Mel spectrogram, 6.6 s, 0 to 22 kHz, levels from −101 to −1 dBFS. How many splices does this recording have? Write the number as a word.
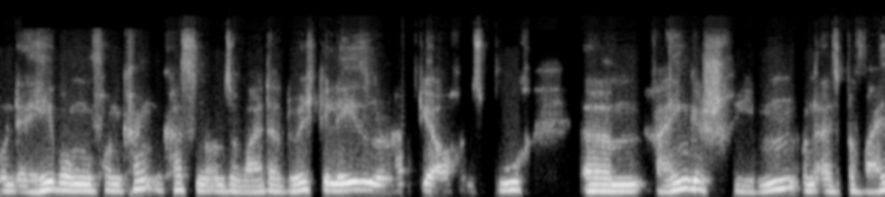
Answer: zero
